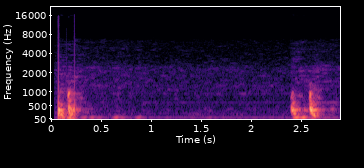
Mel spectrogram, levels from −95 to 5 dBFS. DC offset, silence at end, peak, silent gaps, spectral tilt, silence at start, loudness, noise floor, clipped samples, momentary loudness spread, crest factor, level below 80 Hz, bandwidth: under 0.1%; 0.2 s; -6 dBFS; none; -10 dB/octave; 0.05 s; -25 LUFS; -59 dBFS; under 0.1%; 26 LU; 22 dB; -46 dBFS; 5.6 kHz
